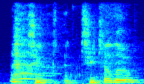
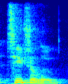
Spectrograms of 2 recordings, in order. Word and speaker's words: Chicxulub: And they name the area and pronunciation. Chicxulub? Chicxulub? Is that Chicxulub? It? Chicxulub. Yeah, Chicxulub. Right? Yeah, Chicxulub. Yeah. So not my pronunciation. In Chicxulub.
